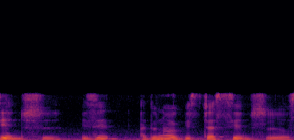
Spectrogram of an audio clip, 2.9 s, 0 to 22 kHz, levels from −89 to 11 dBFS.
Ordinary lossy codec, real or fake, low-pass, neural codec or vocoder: none; real; 7.2 kHz; none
